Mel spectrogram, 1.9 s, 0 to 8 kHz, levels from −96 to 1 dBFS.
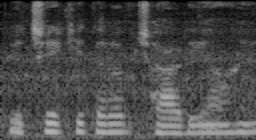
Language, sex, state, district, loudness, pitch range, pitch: Hindi, female, Uttar Pradesh, Etah, -32 LUFS, 165-180 Hz, 175 Hz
